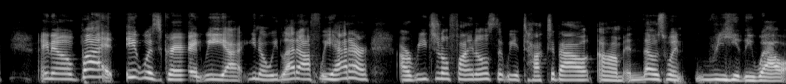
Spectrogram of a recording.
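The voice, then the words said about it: Hoarse voice from a cold. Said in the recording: “I do actually have a little bit of a cold ... I'm a little hoarse”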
